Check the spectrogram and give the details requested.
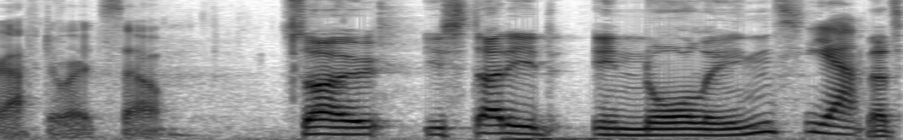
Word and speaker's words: New Orleans: I went to school in New Orleans.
